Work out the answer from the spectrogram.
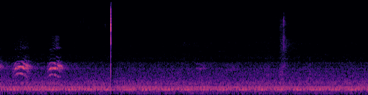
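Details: Jungle crow outdoors on an October late morning giving two hoarse caws in quick succession, then a sharp click and a low steady hum with a faint distant sound.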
